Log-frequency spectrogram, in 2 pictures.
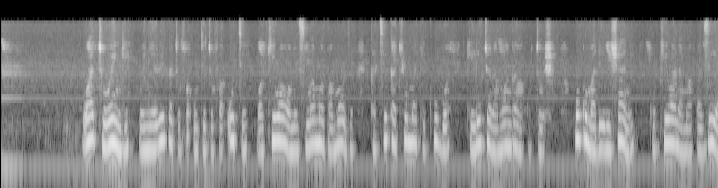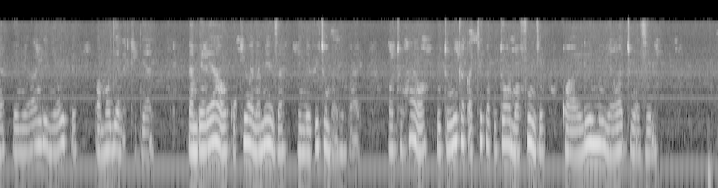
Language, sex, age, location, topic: Swahili, female, 25-35, Dar es Salaam, education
